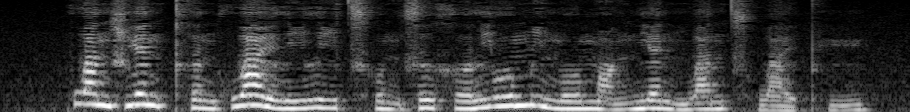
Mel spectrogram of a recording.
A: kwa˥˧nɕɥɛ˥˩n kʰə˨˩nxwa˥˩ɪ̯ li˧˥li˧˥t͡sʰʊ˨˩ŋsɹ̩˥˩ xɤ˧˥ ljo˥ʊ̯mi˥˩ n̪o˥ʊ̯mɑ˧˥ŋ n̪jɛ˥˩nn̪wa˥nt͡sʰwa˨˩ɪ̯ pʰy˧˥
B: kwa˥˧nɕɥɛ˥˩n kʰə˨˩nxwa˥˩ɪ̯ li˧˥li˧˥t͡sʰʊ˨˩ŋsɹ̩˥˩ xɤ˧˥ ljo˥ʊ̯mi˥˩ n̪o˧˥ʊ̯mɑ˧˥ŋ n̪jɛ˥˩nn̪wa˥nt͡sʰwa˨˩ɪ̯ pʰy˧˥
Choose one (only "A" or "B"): A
